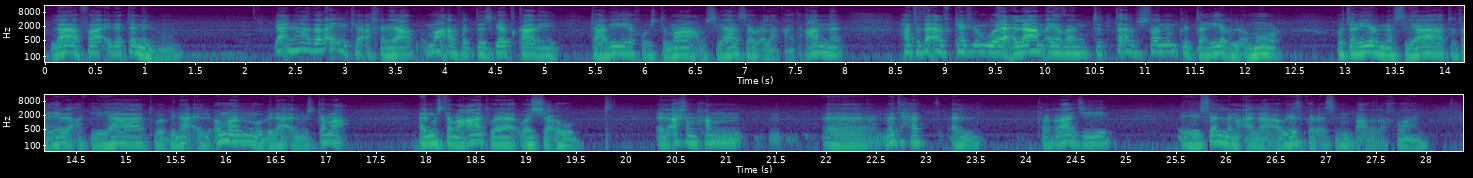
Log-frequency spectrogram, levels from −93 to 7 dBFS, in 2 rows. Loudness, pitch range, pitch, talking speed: -33 LUFS, 105-135 Hz, 115 Hz, 105 wpm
